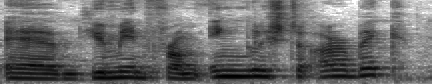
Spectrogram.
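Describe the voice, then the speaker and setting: During a relaxed livestream, an English teacher runs a lesson and chats with the audience at a medium pitch. The delivery is halting, and words get repeated as drills.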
